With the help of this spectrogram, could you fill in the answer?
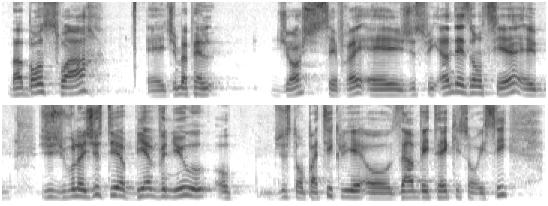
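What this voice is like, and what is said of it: Australian accent speaking French. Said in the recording (French): “Je suis australien, et si vous avez du mal à comprendre mon accent”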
